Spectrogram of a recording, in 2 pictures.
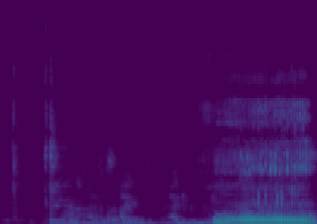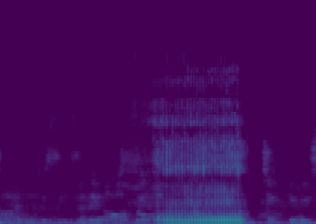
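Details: A sleeping French Bulldog snoring like a human. Two loud, raspy, rumbling snores about two and a half seconds apart, each lasting under a second, with softer wheezy breathing in between.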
